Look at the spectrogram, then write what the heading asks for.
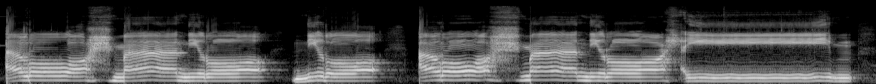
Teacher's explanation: Kemudian yang kedua dia sukun sebelumnya fathah atau atau domah. Nah, pada kasus arrahmanirrahim itu dia huruf r-nya berbaris fathah maka dia dibaca tebal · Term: tafkhim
